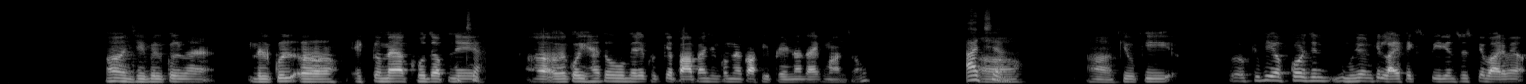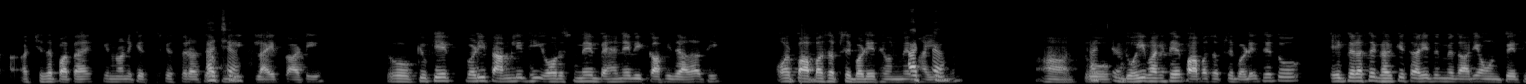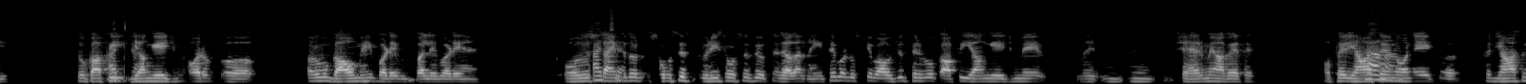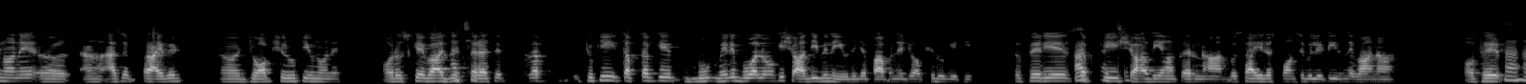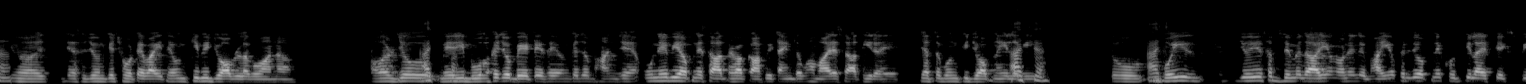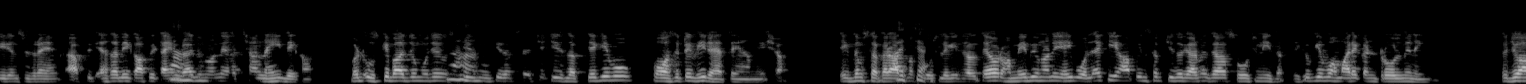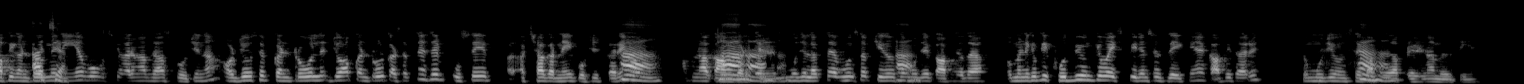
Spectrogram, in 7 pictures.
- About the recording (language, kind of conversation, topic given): Hindi, unstructured, आपके जीवन में सबसे प्रेरणादायक व्यक्ति कौन रहा है?
- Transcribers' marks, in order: tapping; in English: "ऑफ़ कोर्स"; in English: "लाइफ एक्सपीरियंसेज़"; in English: "लाइफ"; other background noise; in English: "फैमिली"; in English: "यंग ऐज"; in English: "टाइम"; in English: "रिसोर्सेज़ रिसोर्सेज़"; in English: "बट"; in English: "यंग ऐज"; in English: "एज़ अ प्राइवेट"; in English: "जॉब"; in English: "जॉब"; in English: "रिस्पांसिबिलिटीज़"; in English: "जॉब"; in English: "टाइम"; in English: "जॉब"; in English: "लाइफ"; in English: "एक्सपीरियंसेज़"; in English: "टाइम"; in English: "बट"; in English: "पॉजिटिव"; in English: "कंट्रोल"; in English: "कंट्रोल"; in English: "कंट्रोल"; in English: "कंट्रोल"; in English: "एक्सपीरियंसेज़"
